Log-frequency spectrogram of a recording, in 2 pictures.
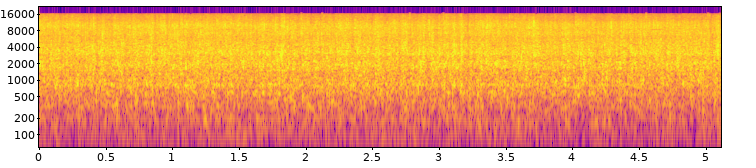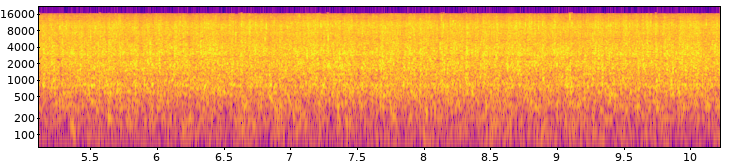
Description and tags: Tony Neuman park streaming close
Recording of a small pound and streams present in Tony Neuman`s Park, Luxembourg.
park, water, nature, stream, field-recording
